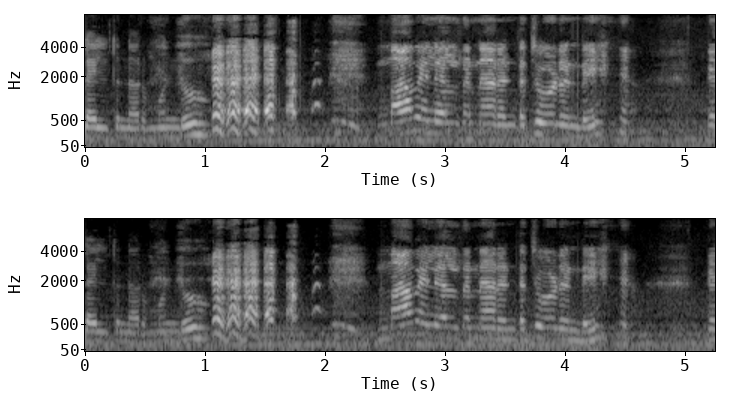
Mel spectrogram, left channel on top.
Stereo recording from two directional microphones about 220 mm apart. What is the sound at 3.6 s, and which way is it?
Speech, 60° left (ahead or behind).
